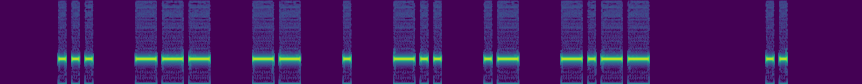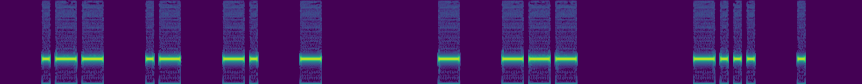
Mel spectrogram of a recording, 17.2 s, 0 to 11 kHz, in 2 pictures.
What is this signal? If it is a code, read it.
Morse code, heard as a keyed tone, about 18 wpm, spaced as for 12 wpm, 1000 Hz. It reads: SOMEDAY I WANT TO BE
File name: qotdfiles / 12wpm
